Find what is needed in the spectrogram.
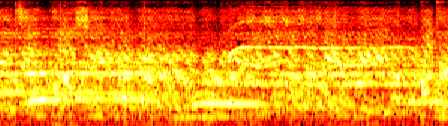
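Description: Drum and bass DJ set playing loud over a club sound system, with several held synth tones and a high tone that comes in about halfway through.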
